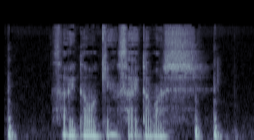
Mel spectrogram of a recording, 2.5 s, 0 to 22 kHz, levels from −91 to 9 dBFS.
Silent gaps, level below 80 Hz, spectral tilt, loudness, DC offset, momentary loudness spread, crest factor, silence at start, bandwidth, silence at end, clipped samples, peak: none; -40 dBFS; -4 dB/octave; -30 LUFS; under 0.1%; 10 LU; 20 dB; 0.05 s; 11.5 kHz; 0.3 s; under 0.1%; -10 dBFS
